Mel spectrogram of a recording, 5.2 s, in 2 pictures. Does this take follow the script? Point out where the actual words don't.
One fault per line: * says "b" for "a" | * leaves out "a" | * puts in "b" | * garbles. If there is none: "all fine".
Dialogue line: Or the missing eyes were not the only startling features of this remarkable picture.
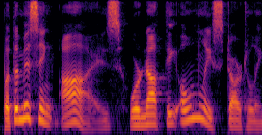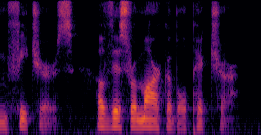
* says "But" for "Or"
